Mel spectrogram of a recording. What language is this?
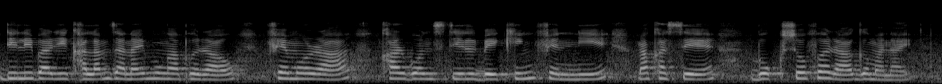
Bodo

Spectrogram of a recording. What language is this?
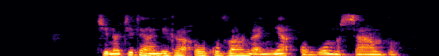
Ganda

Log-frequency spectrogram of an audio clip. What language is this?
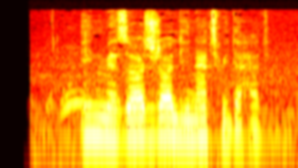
Persian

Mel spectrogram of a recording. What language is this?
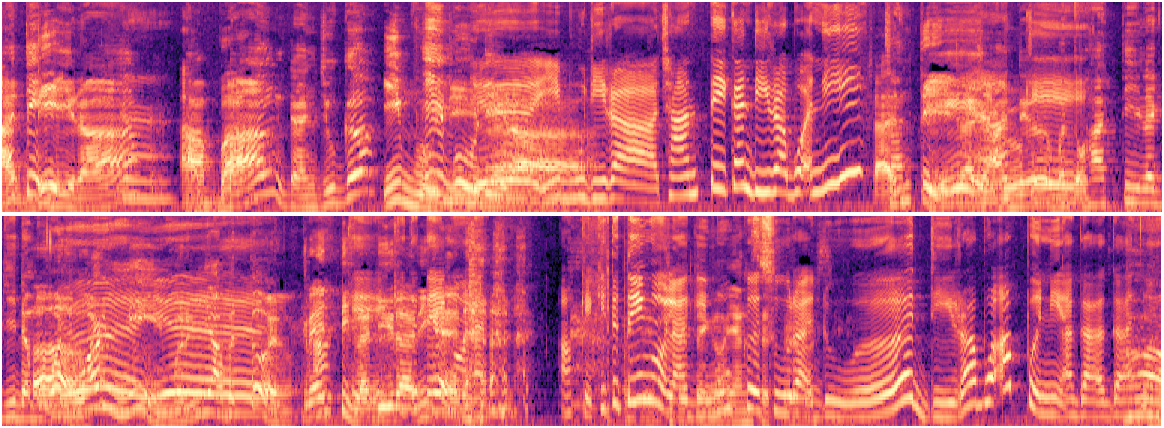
Malay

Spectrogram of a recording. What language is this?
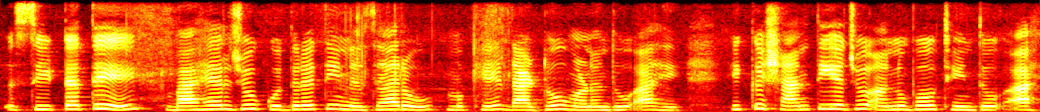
Sindhi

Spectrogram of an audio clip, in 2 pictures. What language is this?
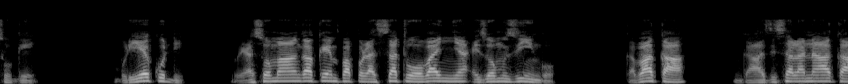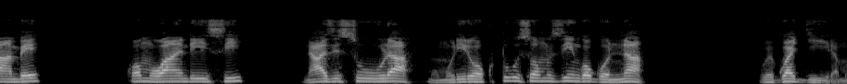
Ganda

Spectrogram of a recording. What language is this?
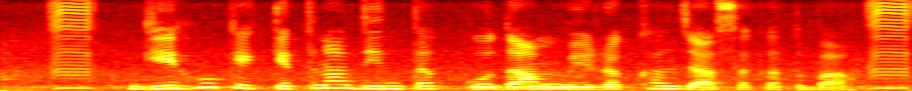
Bhojpuri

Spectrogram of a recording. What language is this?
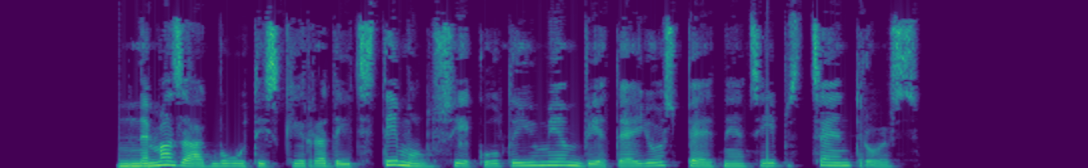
Latvian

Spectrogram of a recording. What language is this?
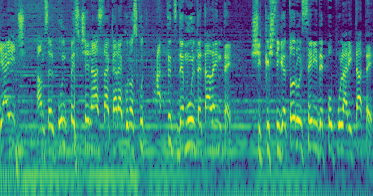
Romanian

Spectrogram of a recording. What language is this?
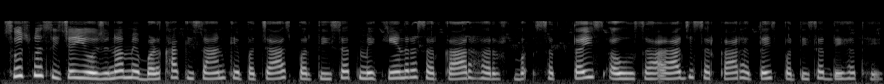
Chhattisgarhi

